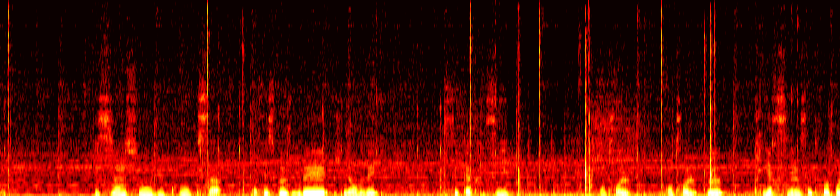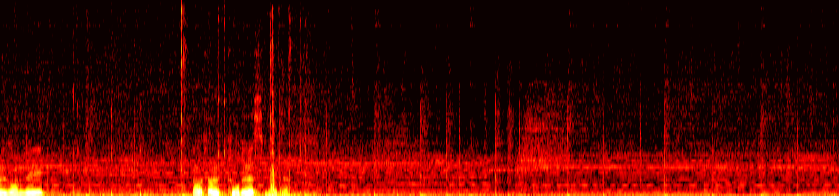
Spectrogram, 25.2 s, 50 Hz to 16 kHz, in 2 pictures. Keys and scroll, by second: 0.2 ctrl+e, 8.7 shift+e, 10.5 ctrl+e, 17.9 ctrl+e, 18.4 ctrl+e, 19.3 ctrl+e, 20.5 ctrl+e, 21.3 ctrl+e, 21.4 ctrl+e, 21.6 ctrl+e, 22.5 ctrl+e, 23.4 ctrl+e, 24.5 ctrl+e, 24.7 ctrl+e.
